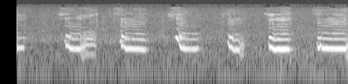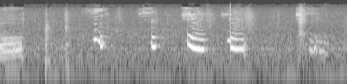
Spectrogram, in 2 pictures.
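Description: A Shih Tzu puppy gives repeated high, falling whimpers and yelps, about one every second.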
